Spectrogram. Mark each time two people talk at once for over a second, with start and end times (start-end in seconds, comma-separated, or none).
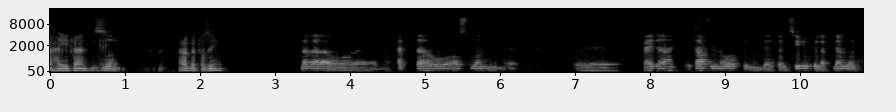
none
